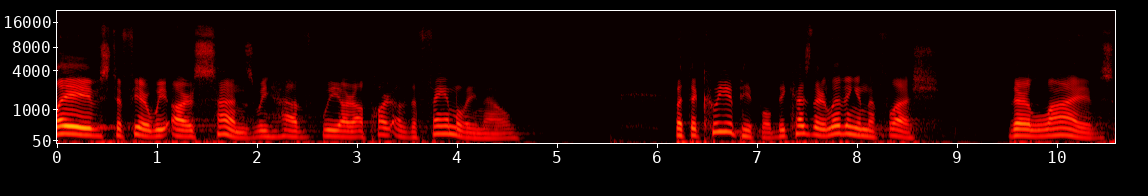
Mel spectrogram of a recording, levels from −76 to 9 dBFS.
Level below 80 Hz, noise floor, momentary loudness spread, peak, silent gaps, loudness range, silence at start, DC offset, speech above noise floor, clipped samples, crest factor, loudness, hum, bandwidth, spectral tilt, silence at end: -64 dBFS; -79 dBFS; 10 LU; -18 dBFS; none; 6 LU; 0 s; under 0.1%; 41 dB; under 0.1%; 20 dB; -37 LUFS; none; 16.5 kHz; -5.5 dB/octave; 0 s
